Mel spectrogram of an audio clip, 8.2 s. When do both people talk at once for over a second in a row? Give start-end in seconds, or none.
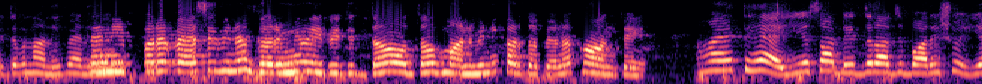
none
